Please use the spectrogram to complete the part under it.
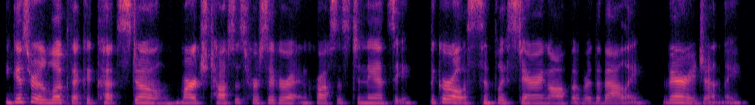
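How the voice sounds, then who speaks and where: A woman narrates a screenplay at a table read. Her pitch is middling and she reads out scene descriptions as scripted narration. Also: little pitch movement, brisk, hardly any pauses, a bit bright. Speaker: narrator of stage directions.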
